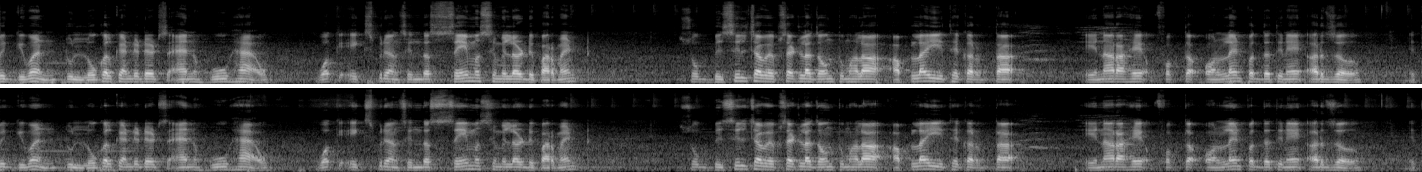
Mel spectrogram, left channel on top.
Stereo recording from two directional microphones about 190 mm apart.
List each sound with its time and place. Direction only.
0.0 s speech: 20° left (ahead or behind)
4.6 s speech: 25° left (ahead or behind)
6.9 s speech: 20° left (ahead or behind)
